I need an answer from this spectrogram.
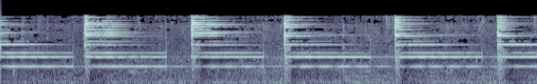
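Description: A bell tolls during a moment of silence at a memorial rally for the Chernobyl disaster. Five loud, ringing strikes fall at an even, slow pace, each leaving a sustained metallic hum under the next. No voices are heard.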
